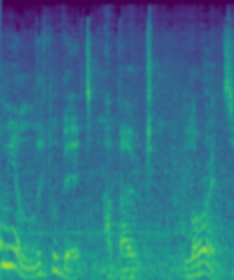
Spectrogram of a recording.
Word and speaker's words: Lawrence: Why is it called Lawrence as opposed to Laurence as I pronounced it yesterday? Well, I guess it depends who you ask. Some people might say it's called Laurence. I guess French people often call it that. Like, it's called Lawrence after the name of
